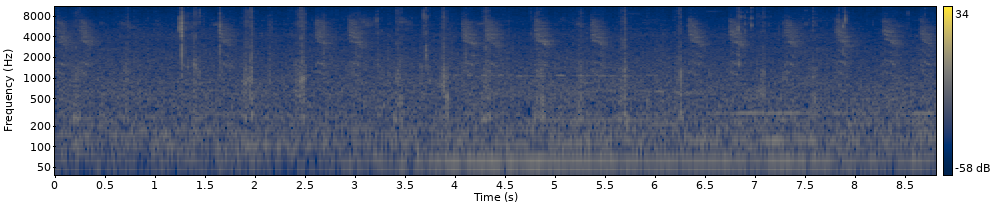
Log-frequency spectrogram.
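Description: Birds chirping over and over in short calls that fall in pitch, two or three a second, with a few sharp clicks mixed in.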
